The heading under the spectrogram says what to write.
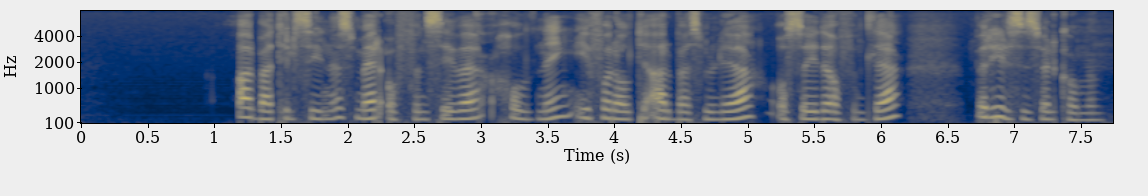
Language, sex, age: Norwegian, female, 17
